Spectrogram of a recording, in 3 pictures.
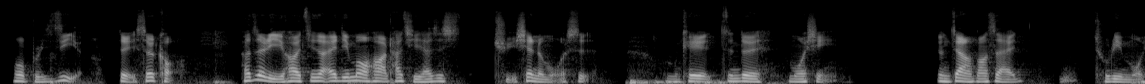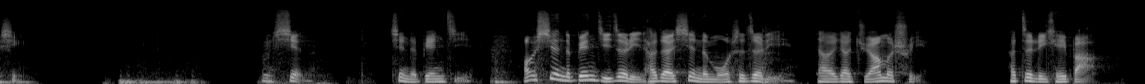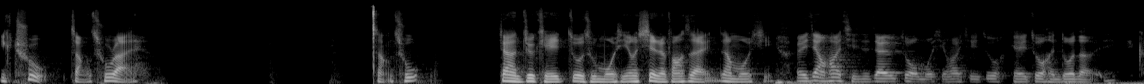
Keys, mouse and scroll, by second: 1.4-2.0 scroll down 1, 2.2 Tab, 3.9 middle click, 4.3 scroll up 2, 5.0 click, 5.4 middle click, 6.2 click, 6.6 g, 11.5 ctrl+z, 12.9 g, 14.2-17.2 middle drag, 18.5 click, 20.5-26.1 drag, 28.8-31.8 middle drag.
